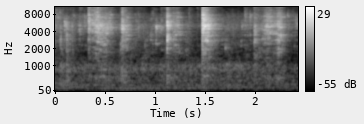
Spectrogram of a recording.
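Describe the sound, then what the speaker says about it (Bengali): Bay leaves and dried red chillies heating in oil in a pan, with a soft sizzle under a scraping spatula and several sharp metallic clinks against the pan. "তেজপাতা আর শুকনো লঙ্কাটাকে ভালো করে গরম করে নেব।"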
